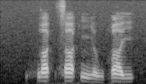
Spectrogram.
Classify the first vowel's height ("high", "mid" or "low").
low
